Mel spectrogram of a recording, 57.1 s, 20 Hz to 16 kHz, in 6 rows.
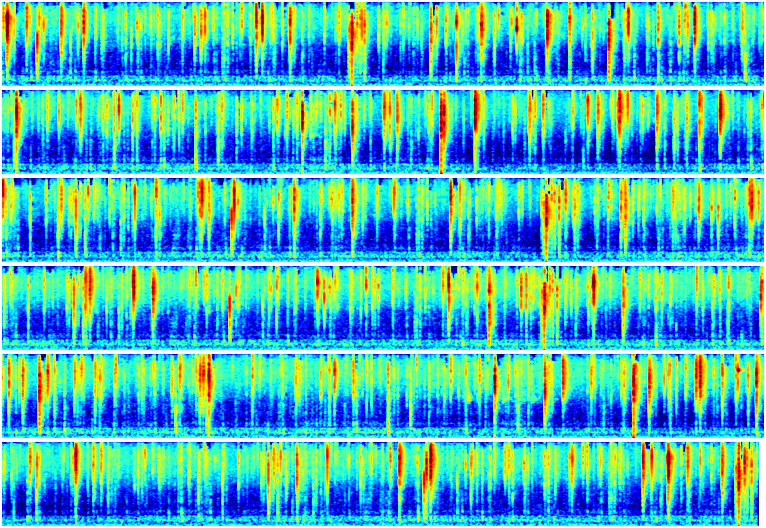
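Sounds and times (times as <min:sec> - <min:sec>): low rumble of flames: 0:00.0 - 0:57.0
wood fire crackling: 0:00.0 - 0:57.0
sharp pops and snaps: 0:04.2 - 0:07.8, 0:15.0 - 0:15.6, 0:25.8 - 0:26.3, 0:34.3 - 0:35.8, 0:42.9 - 0:48.2, 0:56.7 - 0:57.0.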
